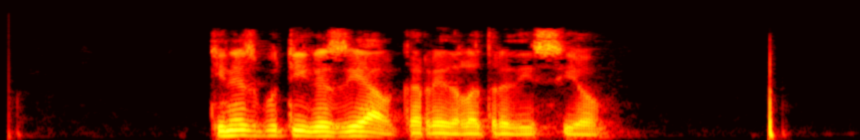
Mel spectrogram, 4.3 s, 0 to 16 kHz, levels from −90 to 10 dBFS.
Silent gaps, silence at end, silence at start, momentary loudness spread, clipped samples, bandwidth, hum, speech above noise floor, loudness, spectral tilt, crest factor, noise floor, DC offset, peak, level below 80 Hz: none; 0.45 s; 1.05 s; 11 LU; under 0.1%; 7.6 kHz; none; 64 dB; -17 LUFS; -5.5 dB/octave; 18 dB; -80 dBFS; under 0.1%; -2 dBFS; -52 dBFS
